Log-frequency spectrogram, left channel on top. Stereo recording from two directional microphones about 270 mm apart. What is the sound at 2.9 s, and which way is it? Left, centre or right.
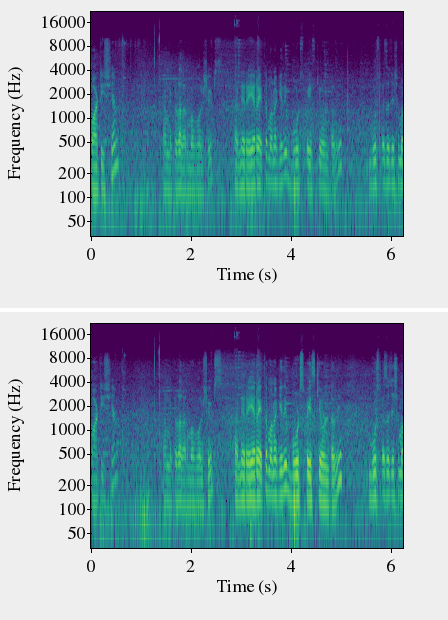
Speech, centre.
